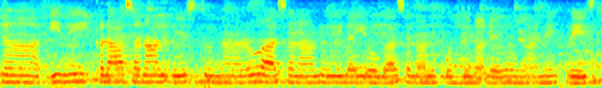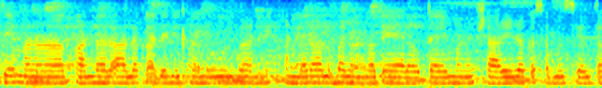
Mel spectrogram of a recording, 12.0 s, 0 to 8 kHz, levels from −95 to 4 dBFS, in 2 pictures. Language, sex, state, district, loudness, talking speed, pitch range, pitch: Telugu, female, Andhra Pradesh, Guntur, -16 LUFS, 110 wpm, 200-220 Hz, 210 Hz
